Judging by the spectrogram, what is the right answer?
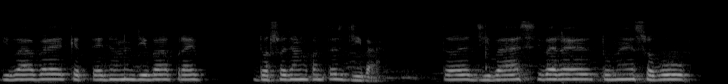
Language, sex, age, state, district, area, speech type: Odia, female, 30-45, Odisha, Mayurbhanj, rural, spontaneous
